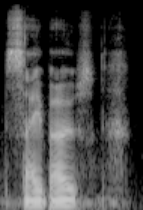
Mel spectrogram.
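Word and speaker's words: sabot: I was calling them sabots. Someone corrected me the T is silent. Sabos, apparently.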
